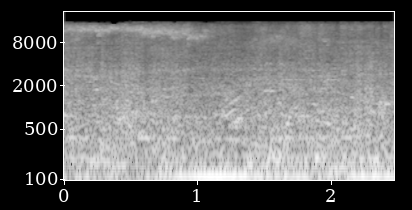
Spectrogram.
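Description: Roller coaster car rolling along its track, with a steady low hum setting in about a second in.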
